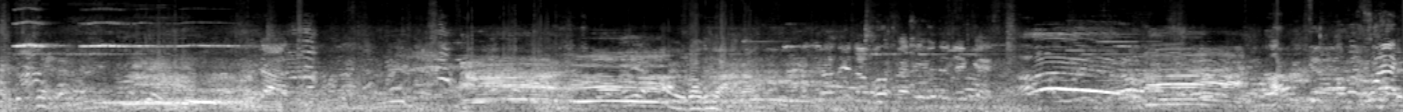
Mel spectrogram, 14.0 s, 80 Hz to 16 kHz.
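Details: Sahiwal bull calf at a livestock market in Sylhet, Bangladesh, on 16 December 2024. Several drawn-out, harmonic lowing moos rise and fall over the span, set against steady crowd chatter and market bustle.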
